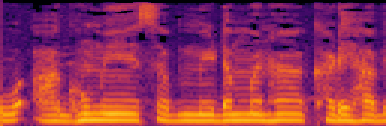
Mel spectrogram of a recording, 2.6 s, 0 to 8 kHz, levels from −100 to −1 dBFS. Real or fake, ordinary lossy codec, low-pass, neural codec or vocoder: real; MP3, 32 kbps; 7.2 kHz; none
